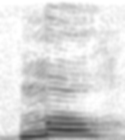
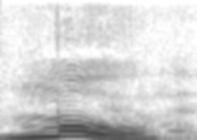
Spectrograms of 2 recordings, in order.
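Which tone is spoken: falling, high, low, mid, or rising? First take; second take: high; falling. First: It is said on a high tone. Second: It is said on a falling tone. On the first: "Ton haut" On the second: "Ton descendant"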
